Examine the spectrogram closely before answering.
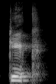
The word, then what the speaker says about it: TeX: নামটি আদতে গ্রিক অক্ষর তাও এফসিলন এবং খি অক্ষরের বড় হাতের রূপ। টেকনোলজি শব্দের শুরুতে আমরা এই তিন অক্ষর দেখতে পাই। টেক শব্দটি গ্রিক ভাষায় আর্ট অর্থ নির্দেশ করে। ডোনাল্ড কনুথের নির্দেশিত উচ্চারণ মাফিক আমি এই ভিডিওতে আদি গ্রিক উচ্চারণ ব্যবহার করছি।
